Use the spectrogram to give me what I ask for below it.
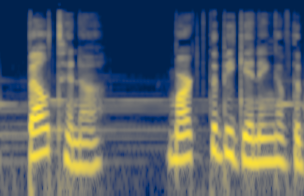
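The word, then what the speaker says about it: Beltane: Beltain pronounced Beltina marked the beginning of the bright half of the year where Sam Huain ushered in the dark.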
